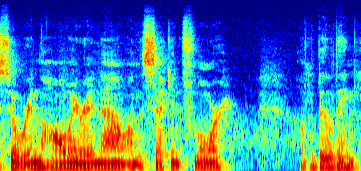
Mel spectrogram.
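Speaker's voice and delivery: usual speaking voice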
